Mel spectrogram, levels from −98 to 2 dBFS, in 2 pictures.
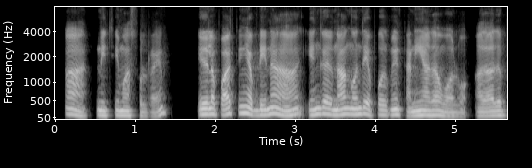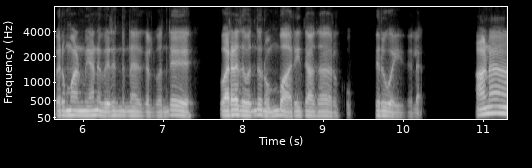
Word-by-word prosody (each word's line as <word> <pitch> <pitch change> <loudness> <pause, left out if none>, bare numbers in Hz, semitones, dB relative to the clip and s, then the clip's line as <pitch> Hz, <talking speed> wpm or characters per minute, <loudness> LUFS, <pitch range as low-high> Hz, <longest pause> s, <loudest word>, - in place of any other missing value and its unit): ஆ, 145 - +2 0.4
நிச்சியமா 115 0 0
சொல்றேன். 100 - -6 0.5
இதில 145 +1 +5
பார்த்தீங்க 170 +5 +2
அப்டின்னா, 130 +6 +2 0.4
எங்க 150 +3 +2 0.2
நாங்க 145 +3 +3
வந்து, 155 +1 +2
எப்போதுமே 130 +2 -1
தனியா 115 +4 +3
தான் 120 -4 +1
வாழ்வோம். 95 -3 -6
அதாவது 110 +3 +1
பெரும்பான்மையான 115 +1 +1
விருந்தினர்கள் 110 -2 -3
வந்து, 105 +6 -2 0.6
வரது 125 +1 +5
வந்து 115 +5 -1
ரொம்ப 110 +4 -2
அரிதா 110 +1 -2
தான் 105 0 -1
இருக்கும். 95 -1 -16 0.3
சிறு 115 -1 -1
வயதில. 95 -1 -8 0.8
ஆனா, 170 +5 +4
115 Hz, 140 wpm, -24 LUFS, 105-130 Hz, 0.8 s, இதில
